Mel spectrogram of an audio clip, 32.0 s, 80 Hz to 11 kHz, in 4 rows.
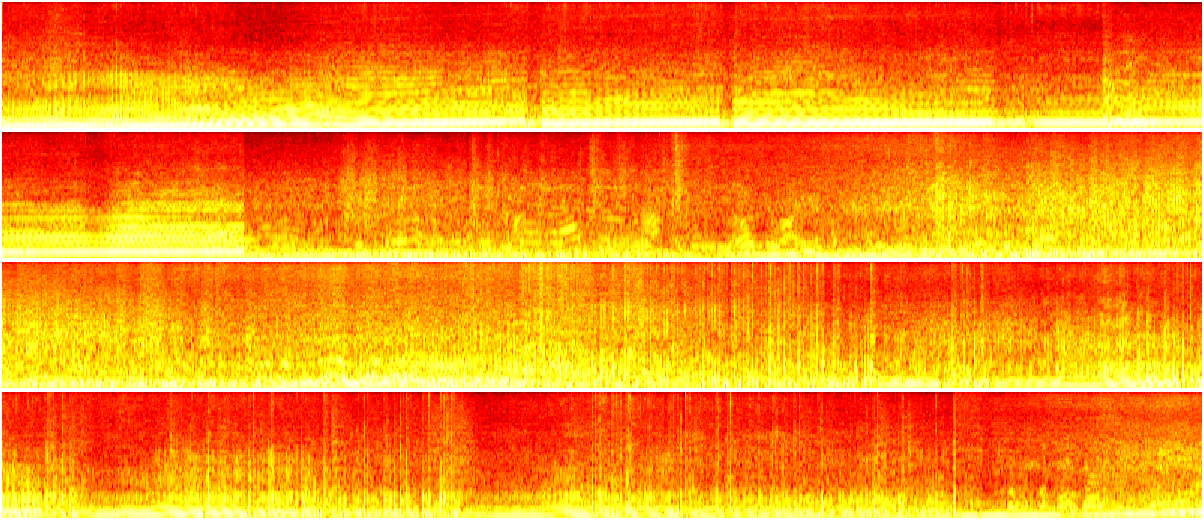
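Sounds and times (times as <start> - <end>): car engine accelerating hard: 0.0 - 32.0
engine crackles: 10.1 - 32.0.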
